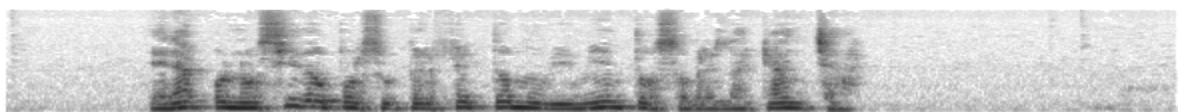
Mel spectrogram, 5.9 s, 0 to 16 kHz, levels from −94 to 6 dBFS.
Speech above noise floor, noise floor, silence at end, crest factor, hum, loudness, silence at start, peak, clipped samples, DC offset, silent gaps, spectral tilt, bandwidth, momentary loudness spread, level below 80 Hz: 42 dB; -61 dBFS; 1.6 s; 16 dB; none; -20 LUFS; 0.75 s; -4 dBFS; under 0.1%; under 0.1%; none; -6.5 dB/octave; 11 kHz; 9 LU; -54 dBFS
